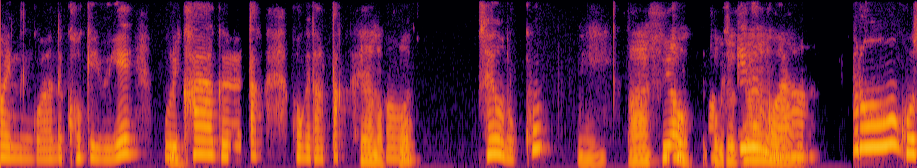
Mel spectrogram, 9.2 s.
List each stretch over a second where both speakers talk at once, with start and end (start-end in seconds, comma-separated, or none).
6.2-7.9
